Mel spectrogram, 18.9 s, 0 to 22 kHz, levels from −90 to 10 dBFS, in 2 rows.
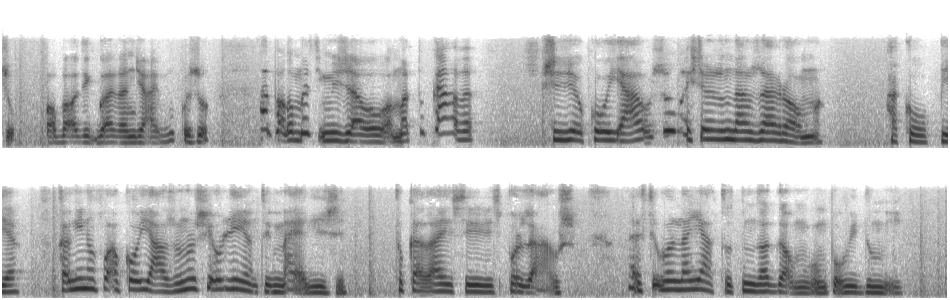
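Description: Speech, with gain pumping throughout. The gain swings by around 20 dB. Loud and soft parts sound squashed together. The likely cause is gain set far too high, with a fast limiter pulling it down.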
